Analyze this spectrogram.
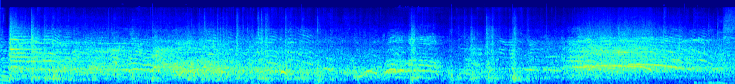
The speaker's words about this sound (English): the section of the song where the music stops, and then you just get the sound of like a crowd cheering or jeering. You kind of hear Throw the Bum Out.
